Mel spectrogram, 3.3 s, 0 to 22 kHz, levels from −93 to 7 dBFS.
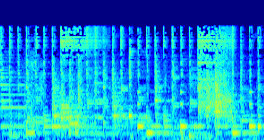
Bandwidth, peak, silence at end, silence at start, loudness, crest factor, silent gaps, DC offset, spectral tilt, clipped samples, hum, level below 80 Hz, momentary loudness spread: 11.5 kHz; -16 dBFS; 0 s; 0 s; -34 LUFS; 18 dB; none; under 0.1%; -2.5 dB/octave; under 0.1%; none; -60 dBFS; 7 LU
